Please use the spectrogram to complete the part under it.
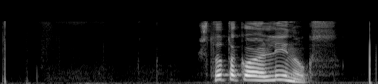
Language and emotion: Russian, positive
